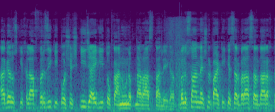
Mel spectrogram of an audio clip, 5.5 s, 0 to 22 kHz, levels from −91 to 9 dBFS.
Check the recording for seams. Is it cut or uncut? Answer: cut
